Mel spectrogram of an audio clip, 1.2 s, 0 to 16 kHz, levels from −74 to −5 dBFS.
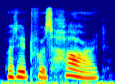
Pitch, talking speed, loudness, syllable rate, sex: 225 Hz, 210 wpm, -17 LUFS, 4.3 syllables/s, female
